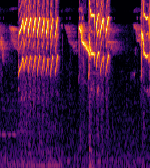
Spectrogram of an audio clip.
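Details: White-eye calling as a lure for wild birds: one high, rapidly pulsed chatter lasting under a second, then a thin falling whistle leading into a shorter buzzy burst, and another whistle at the end.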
